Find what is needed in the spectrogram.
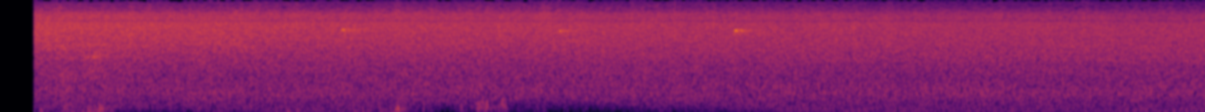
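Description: Steady, even background hiss with no clear source, with a few soft bumps about one, four and five seconds in.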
